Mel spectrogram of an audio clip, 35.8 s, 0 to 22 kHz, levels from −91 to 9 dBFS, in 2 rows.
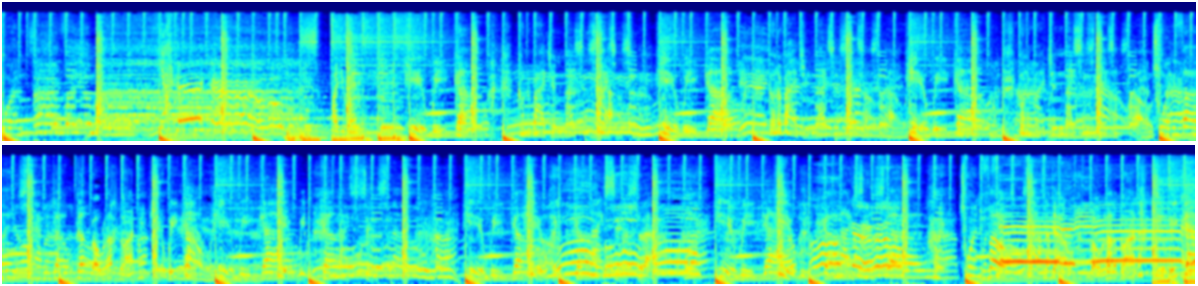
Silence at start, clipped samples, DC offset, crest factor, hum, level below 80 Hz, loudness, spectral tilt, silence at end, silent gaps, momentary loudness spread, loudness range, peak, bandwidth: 0 s; under 0.1%; under 0.1%; 18 dB; none; -28 dBFS; -20 LUFS; -5 dB/octave; 0 s; none; 11 LU; 7 LU; 0 dBFS; 16.5 kHz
